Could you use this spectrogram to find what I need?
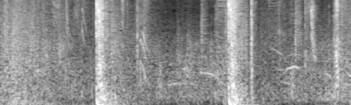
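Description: A sniper rifle fires two sharp shots.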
